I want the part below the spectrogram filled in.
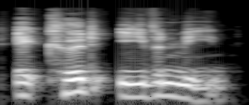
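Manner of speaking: usual speaking voice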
